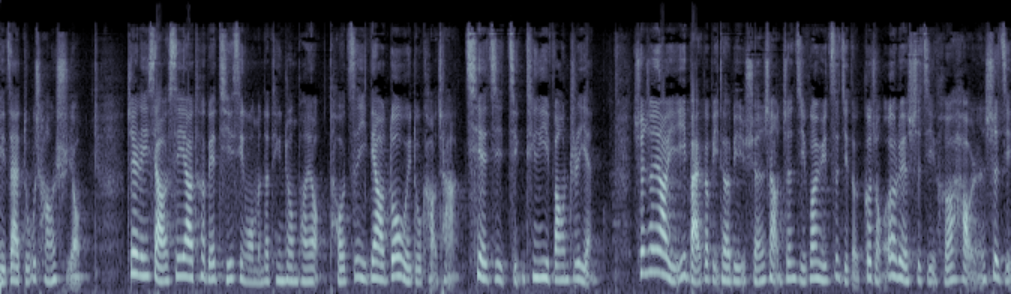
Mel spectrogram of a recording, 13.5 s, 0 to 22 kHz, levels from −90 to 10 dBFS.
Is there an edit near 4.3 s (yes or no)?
no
